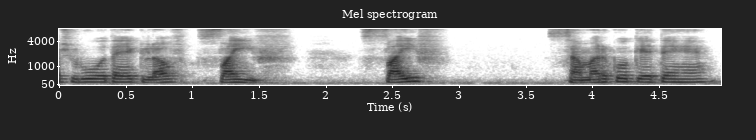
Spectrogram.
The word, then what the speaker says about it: صیف: صاد سے جو شروع ہوتا ہے ایک لفظ صیف، صیف سمر کو کہتے ہیں، موسم گرما، گرمیوں کے سیزن کو صیف کہا جاتا ہے۔ اگر ہم غلطی سے اس کو صیف کے بجائے سیف بول دیں، تلفظ اس کا یہ ہو جائے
